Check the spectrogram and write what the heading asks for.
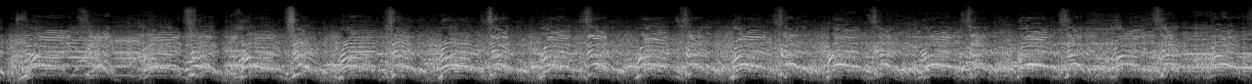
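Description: Concert crowd shouting and chanting together, with rhythmic hand claps about twice a second.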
